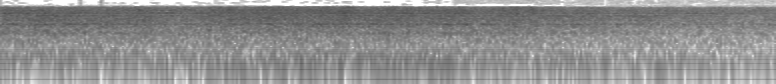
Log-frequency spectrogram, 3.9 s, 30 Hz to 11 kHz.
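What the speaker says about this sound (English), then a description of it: "That's a very long train." A very long freight train rolls past in Train Sim World 2 on the Dresden to Röderau line, a steady, dense rumble with a rushing hiss that holds evenly throughout.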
